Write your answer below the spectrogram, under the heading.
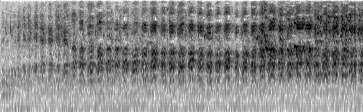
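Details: Red-billed wood hoopoe, Zulu name iNhlekabafazi ("laughing women"), a bird of small flocks of two to eight that is normally heard before seen. Rapid harsh cackling notes come about three a second and grow louder and denser toward the end.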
